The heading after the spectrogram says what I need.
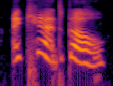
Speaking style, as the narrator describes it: she sobbed

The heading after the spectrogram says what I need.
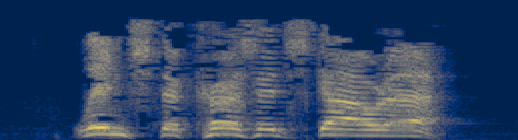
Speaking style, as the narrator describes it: they cried

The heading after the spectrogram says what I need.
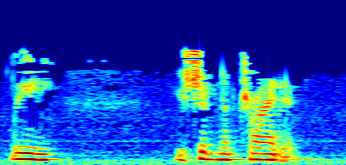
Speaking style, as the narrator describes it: she said anxiously

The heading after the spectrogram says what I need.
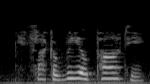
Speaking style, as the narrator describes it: cried Ermengarde

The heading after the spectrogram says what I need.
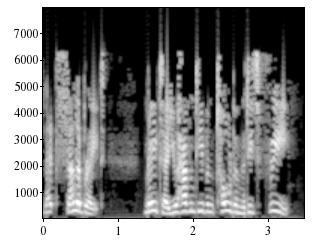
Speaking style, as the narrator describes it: Ring cried

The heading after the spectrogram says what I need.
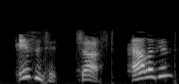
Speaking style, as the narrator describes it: said Percy, in the most pleased tone

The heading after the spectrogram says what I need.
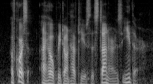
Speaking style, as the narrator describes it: he said calmly

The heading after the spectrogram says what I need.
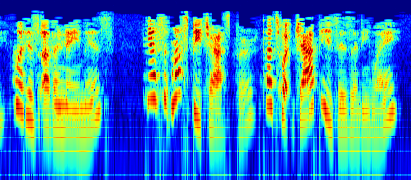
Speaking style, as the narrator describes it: she added with a little laugh

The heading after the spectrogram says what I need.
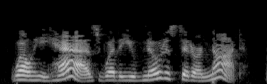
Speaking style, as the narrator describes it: retorted Jenny Wren sharply

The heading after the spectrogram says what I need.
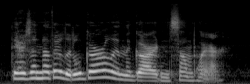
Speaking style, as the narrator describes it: Alice asked eagerly

